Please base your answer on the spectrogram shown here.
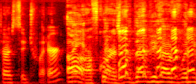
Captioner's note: laughter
